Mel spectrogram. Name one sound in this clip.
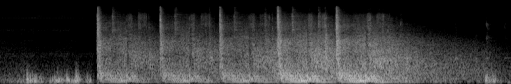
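A shotgun fires with a loud boom that echoes across open ground.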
